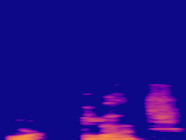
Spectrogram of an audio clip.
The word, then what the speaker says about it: Fort Blount: They built Fort Blunt, and I'm going to put in the chat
